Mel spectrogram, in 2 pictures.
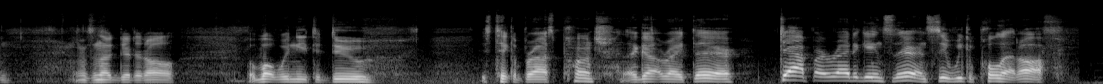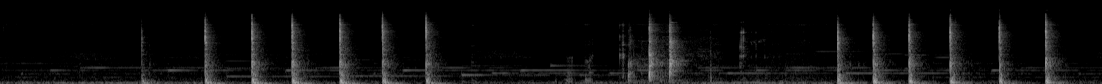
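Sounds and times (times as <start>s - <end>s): background music: 9.4s - 22.0s
hammer striking metal punch: 13.1s - 15.5s, 19.4s - 21.7s.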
